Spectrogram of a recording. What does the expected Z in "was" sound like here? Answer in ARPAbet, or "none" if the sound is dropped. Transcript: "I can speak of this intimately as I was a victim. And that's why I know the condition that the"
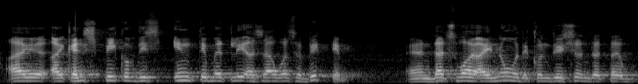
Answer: S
